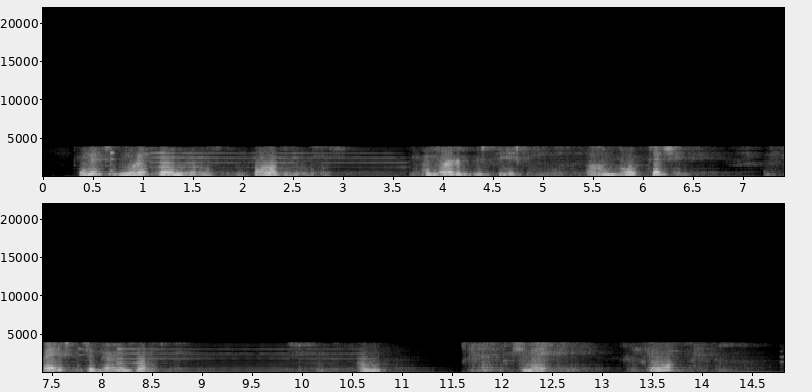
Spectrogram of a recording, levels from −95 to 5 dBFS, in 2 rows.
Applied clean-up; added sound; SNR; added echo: neural separator model SepFormer WHAMR!.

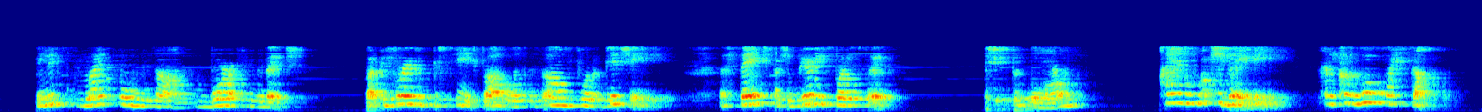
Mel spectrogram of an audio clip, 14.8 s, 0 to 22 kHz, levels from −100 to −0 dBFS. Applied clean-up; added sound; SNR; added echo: neural mask model DeepFilterNet 3.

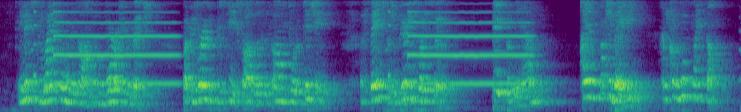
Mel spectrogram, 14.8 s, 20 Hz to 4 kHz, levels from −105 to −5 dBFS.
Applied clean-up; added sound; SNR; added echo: none; Wind instrument, woodwind instrument; 9 dB; reverberation time 1.2 s.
